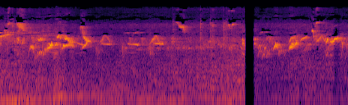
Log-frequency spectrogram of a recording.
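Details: White-rumped shama in a heated, fired-up state, flicking its tail rapidly: a rich run of varied whistled phrases, rising and falling and quickly repeated, with one brief break near the end.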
